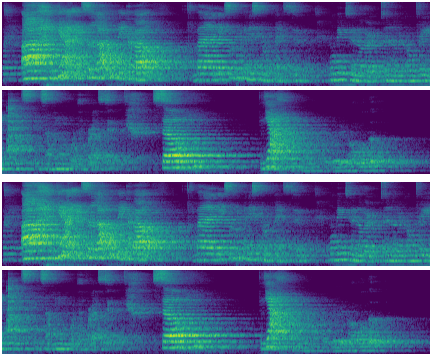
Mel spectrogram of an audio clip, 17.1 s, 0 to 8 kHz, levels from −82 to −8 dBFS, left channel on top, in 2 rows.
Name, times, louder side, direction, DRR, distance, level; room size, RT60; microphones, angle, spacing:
voice 1, 0.0-2.9 3.8-10.7 11.0-12.5 13.7-14.3, equal, 10° right, -8 dB, 2.1 m, -24 dB
voice 2, 14.3-16.0, left 1 dB, 60° right, -5 dB, 2.2 m, -36 dB
7.6 x 7.2 x 6.8 m, 2.9 s
head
